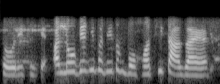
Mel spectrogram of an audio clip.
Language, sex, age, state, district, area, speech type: Urdu, female, 18-30, Delhi, Central Delhi, rural, conversation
